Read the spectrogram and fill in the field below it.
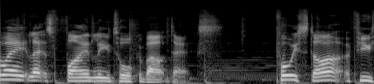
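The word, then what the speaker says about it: deque: the title I want to show you how decks work and if few cool little features with decks so decks um are short and yes they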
